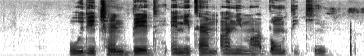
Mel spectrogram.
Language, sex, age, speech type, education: Nigerian Pidgin, male, 15-29, spontaneous, secondary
